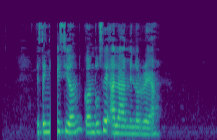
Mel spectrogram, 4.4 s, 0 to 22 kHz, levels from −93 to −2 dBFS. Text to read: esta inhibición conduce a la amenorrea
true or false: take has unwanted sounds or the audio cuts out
true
